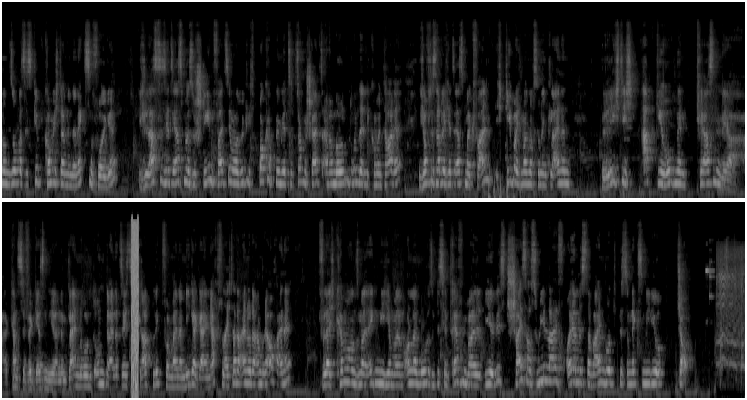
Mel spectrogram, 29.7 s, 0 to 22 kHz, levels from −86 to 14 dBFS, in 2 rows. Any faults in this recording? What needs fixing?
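A harsh burst of loud broadband noise replaces the audio from 17.45 to 17.59 s. These are samples built from the wrong bytes: the reader misaligned or swapped each sample's bytes, so the rapidly changing low bits became the dominant part of every value. To prevent it, check byte order and sample alignment wherever the stream is parsed or resynchronised.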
